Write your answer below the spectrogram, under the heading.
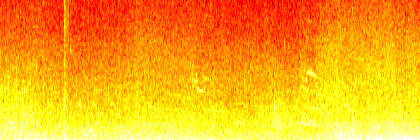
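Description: Harbour ambience: an even wash of water noise with a few faint, short high chirps around the middle.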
